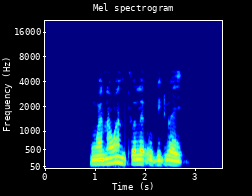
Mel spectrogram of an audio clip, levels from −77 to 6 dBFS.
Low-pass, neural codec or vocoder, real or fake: 5.4 kHz; vocoder, 44.1 kHz, 80 mel bands, Vocos; fake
